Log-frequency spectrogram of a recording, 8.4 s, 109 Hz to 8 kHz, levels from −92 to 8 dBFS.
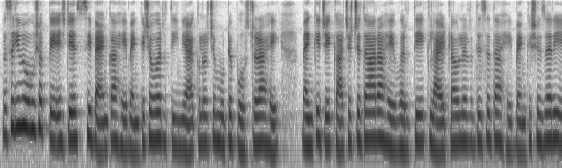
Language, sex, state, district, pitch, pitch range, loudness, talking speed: Marathi, female, Maharashtra, Sindhudurg, 210 Hz, 185-225 Hz, -17 LUFS, 200 wpm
